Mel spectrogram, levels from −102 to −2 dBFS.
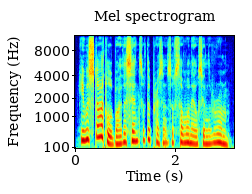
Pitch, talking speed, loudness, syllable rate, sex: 210 Hz, 300 wpm, -18 LUFS, 7.2 syllables/s, female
